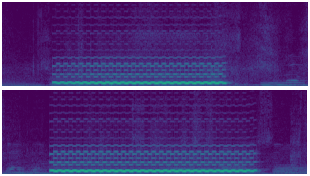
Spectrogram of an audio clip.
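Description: A telephone rings twice, each ring a steady, buzzy electronic tone lasting about two seconds, separated by a short quiet pause with faint background sound.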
